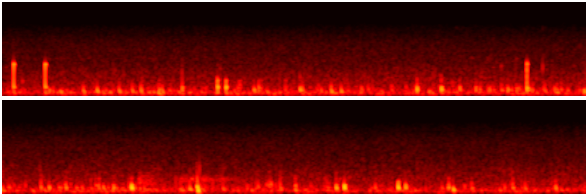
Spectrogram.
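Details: Constant low gurgling and bubbling with sharp pops over faint microphone static: active borborygmi while eating a burger and fish fries, with upset digestion.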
